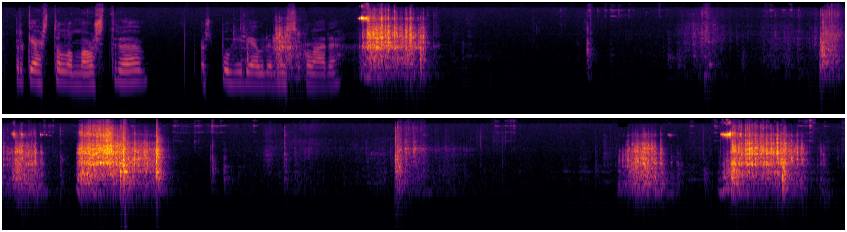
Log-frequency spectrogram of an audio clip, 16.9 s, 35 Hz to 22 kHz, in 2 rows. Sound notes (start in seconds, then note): 3.6 noise of shuttle moving; 9.2 noise of shuttle moving; 15.6 noise of shuttle moving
